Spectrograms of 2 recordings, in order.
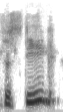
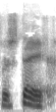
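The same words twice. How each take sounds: First: It is said with an American English pronunciation. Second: It is said with a throaty Dutch pronunciation. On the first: "Most Americans say Versteeg" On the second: "the Dutch pronunciation, my original heritage"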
